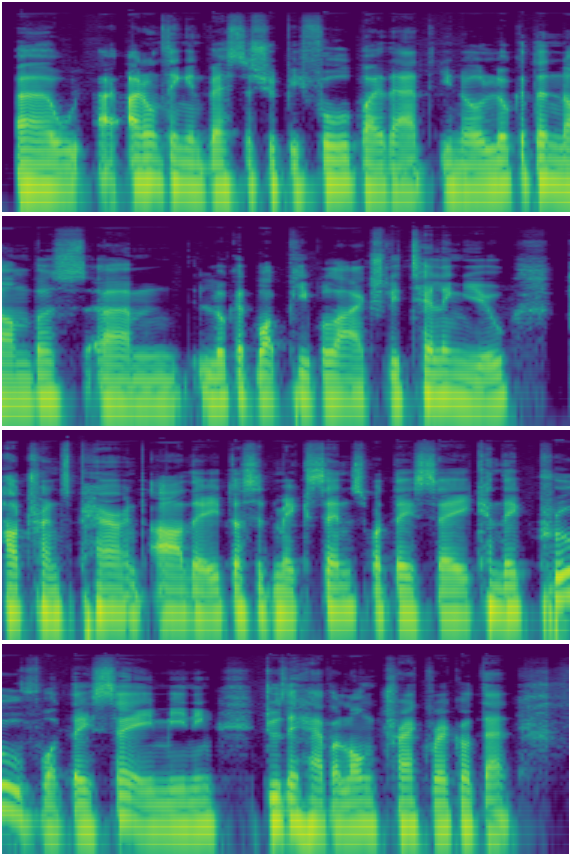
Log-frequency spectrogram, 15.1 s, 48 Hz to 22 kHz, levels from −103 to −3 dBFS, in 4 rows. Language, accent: English, German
